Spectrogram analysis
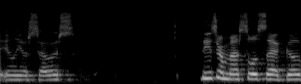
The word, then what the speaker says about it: iliopsoas: the iliopsoas so the the p is silent on here so you pronounce the iliopsoas these are muscles that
